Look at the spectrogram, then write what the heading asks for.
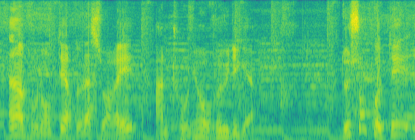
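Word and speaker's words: Rüdiger: de la soirée Antonio rudiga de son côté son nom se finit qui en allemand se prononce a comme dans bar ou comme dans TER mais sûement pas comme dans Be concernant les deux autres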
